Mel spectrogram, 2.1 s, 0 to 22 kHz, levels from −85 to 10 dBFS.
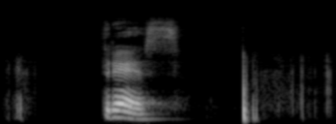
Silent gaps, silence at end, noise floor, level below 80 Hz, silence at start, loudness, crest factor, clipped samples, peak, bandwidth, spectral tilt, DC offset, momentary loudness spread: none; 0.55 s; -70 dBFS; -74 dBFS; 0.65 s; -23 LUFS; 22 dB; under 0.1%; -4 dBFS; 11.5 kHz; -4.5 dB/octave; under 0.1%; 20 LU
